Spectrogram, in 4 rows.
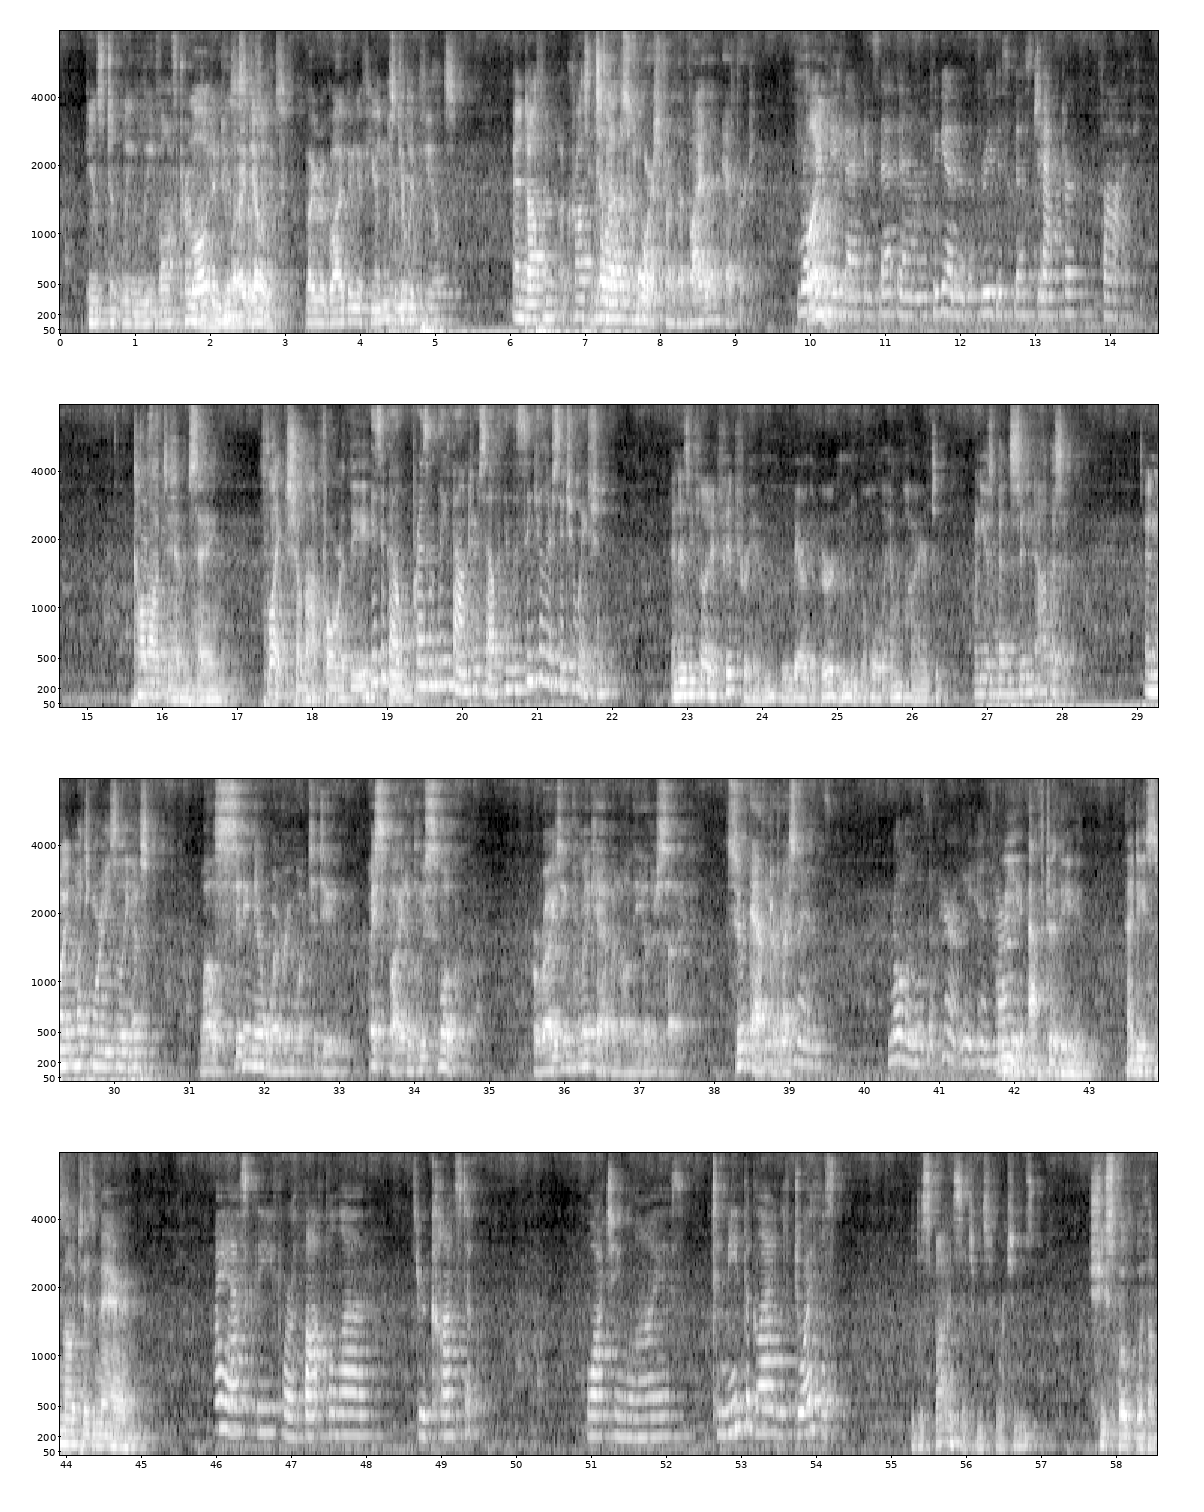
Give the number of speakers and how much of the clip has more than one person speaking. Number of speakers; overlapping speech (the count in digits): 9, about 10%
